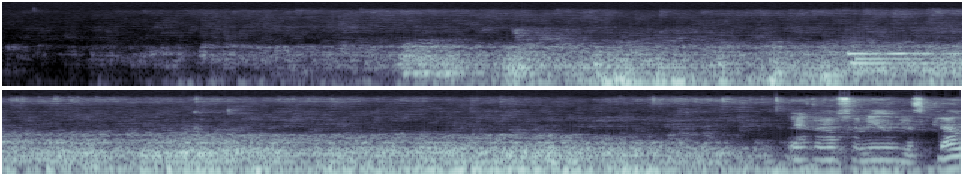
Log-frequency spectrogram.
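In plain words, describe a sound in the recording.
Music plays through a computer's speakers.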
